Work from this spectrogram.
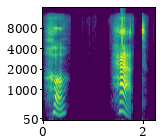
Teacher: Notice how h for hat is just air, no vibration. It's a soft sound.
